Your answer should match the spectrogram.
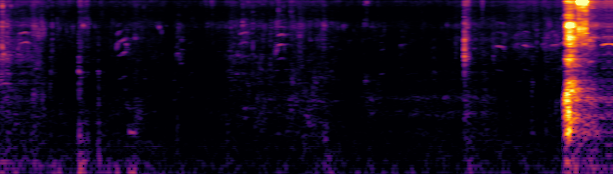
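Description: Faint open-water ambience with a few light knocks and faint bird chirps, then one short, loud thump near the end.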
